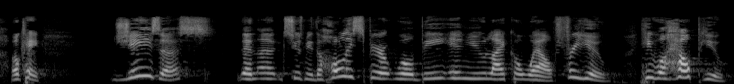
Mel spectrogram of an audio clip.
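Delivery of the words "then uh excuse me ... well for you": ordinary delivery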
